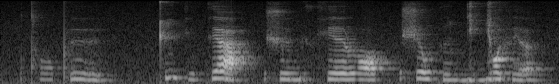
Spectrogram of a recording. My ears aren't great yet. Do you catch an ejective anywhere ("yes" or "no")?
yes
